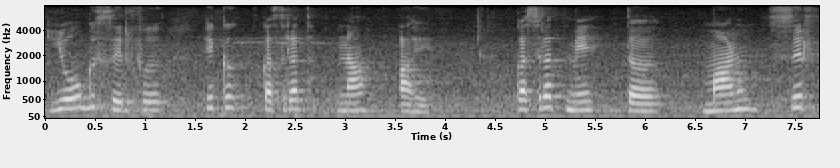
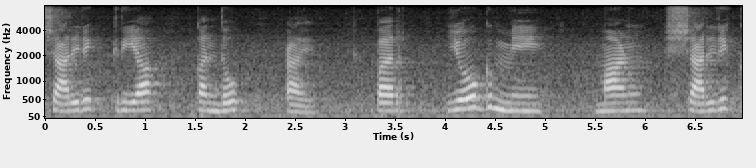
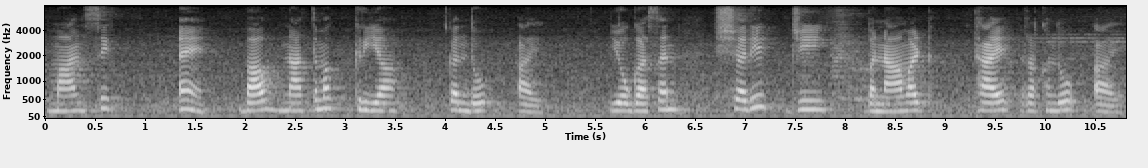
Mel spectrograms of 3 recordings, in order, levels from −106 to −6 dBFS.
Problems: constant background noise, echo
